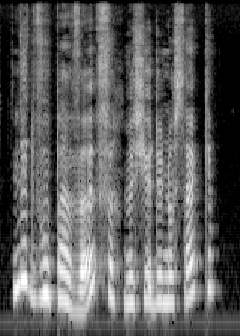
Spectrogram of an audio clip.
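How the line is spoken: Abrupt, mocking question. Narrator (French): brusque question, faite d'un ton railleur

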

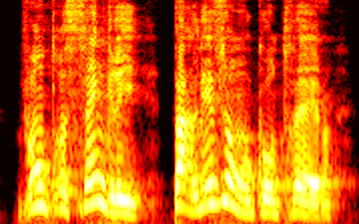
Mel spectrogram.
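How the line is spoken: Quick exclamation. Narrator (French): s'écria vivement Henri

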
